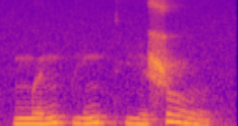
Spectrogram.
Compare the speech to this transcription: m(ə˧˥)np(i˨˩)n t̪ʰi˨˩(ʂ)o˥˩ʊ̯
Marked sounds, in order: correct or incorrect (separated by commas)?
correct, incorrect, correct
